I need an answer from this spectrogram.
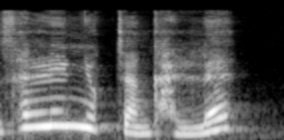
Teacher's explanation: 산림의 경우에는 니은과 리을의 연쇄가 일어났더니 결국 리을, 리을 발음이 되더라. 즉 앞에 있는 니은이 리을로 변화한 케이스죠. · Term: 유음화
